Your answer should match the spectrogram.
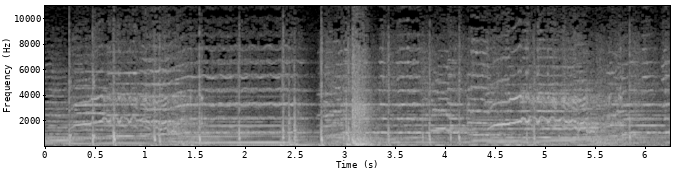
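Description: Orchestral cartoon score with a horse whinnying and hoofbeats as a wild bronco bursts out and bucks, with a loud sweeping burst about halfway through.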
